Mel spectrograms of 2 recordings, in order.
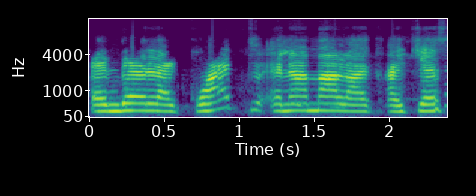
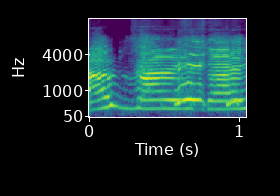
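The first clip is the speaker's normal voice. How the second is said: laughing while talking, higher pitch; 4 semitones higher than usual. Apologizing to the viewers while unable to stop laughing: laughing while talking. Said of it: "we're just cracking up".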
